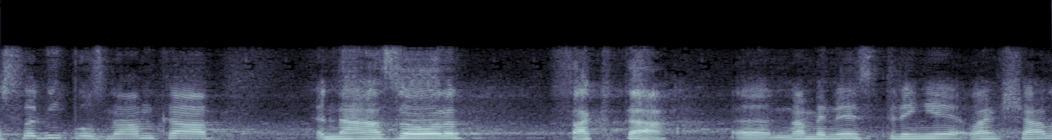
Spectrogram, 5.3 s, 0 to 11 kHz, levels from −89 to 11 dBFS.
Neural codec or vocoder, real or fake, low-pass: codec, 16 kHz, 1.1 kbps, Voila-Tokenizer; fake; 7.2 kHz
